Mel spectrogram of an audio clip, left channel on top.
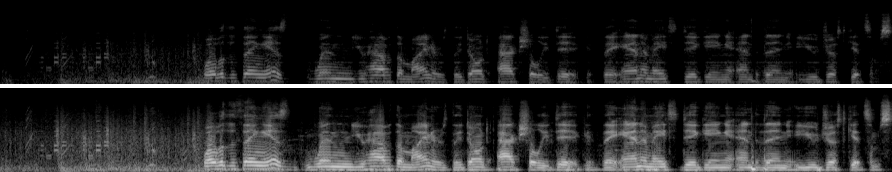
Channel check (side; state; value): left; quieter; 19.3 dB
